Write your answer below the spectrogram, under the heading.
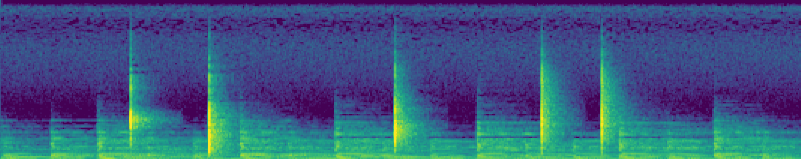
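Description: Strange clicking sounds at night, sharp, irregular clicks ringing out one after another, roughly a dozen over several seconds, some louder and brighter than others, over a steady low hum with no voices.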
